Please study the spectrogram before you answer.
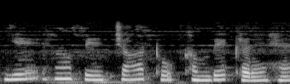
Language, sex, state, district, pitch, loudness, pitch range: Hindi, female, Jharkhand, Ranchi, 215 Hz, -17 LUFS, 200-240 Hz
